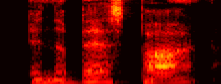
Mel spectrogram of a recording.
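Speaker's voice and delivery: softly whispered. A narrator reads a character speaking to her: whispered. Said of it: "whispered Garth".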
